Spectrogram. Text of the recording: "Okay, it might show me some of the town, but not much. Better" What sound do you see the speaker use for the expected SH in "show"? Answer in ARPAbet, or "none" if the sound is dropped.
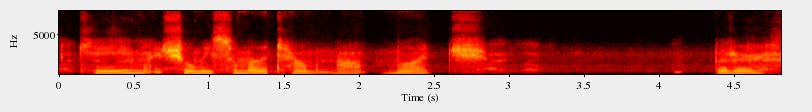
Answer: SH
